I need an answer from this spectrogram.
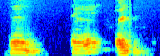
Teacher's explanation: त्यस्तै कौ यहाँ क औ हेर्नुस् कौ क औ औ चाहिँ एकै झोक्कामा उच्चारण भयो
